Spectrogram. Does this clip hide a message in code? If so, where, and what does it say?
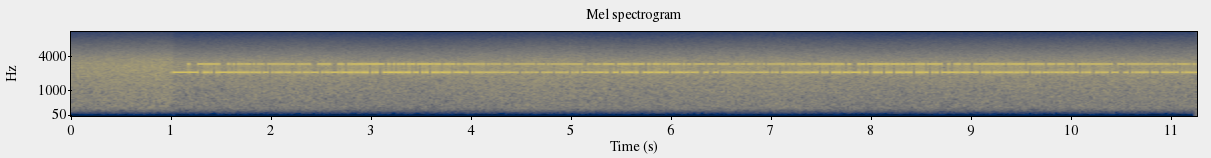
Yes: RTTY (75 baud, 850 Hz shift) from 1.0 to 11.3 s, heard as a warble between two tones, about 2550 Hz centre, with radio static. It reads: QFPB SZDV VGSR OQWZ NCZU YJCK LHAS MUUO UOUQ QCTO KWGQ HWSC NBVZ AWAY MKCK DWSL BLLG ERMT JNNQ …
